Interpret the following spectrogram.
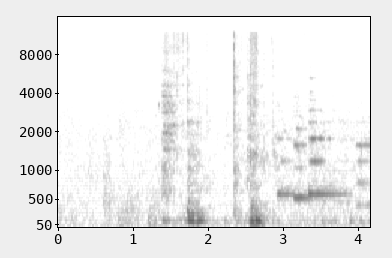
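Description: A few knocks and bumps as the smartphone is handled. From about three seconds in, soft instrumental relaxation music starts playing from the phone's speaker, a few held notes.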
